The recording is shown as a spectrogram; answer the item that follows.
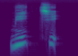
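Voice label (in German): "michi", japanische Mädchennamen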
